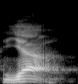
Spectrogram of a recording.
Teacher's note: یا زبان کے درمیان تالو کے درمیان سے ادا ہوتا ہے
